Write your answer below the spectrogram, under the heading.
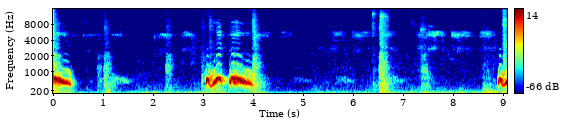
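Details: Captive spotted dove singing as a decoy bird: a lone falling coo, then a rolling wavering coo and a long mellow note, long quiet stretches with light clicks and knocks, and a final coo at the end.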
